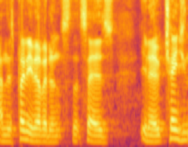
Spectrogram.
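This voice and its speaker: Over noticeable background noise, a man of medium pitch talks at a very fast pace. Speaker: futurist keynote speaker. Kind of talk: conference talk.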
